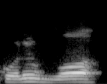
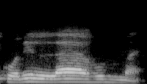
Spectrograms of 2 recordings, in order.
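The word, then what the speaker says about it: قل اللهم: kasrah qulillah ummagelang qulillahu Bukan kurullah tapi qulillahumma begitu ya itu dan ini yang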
